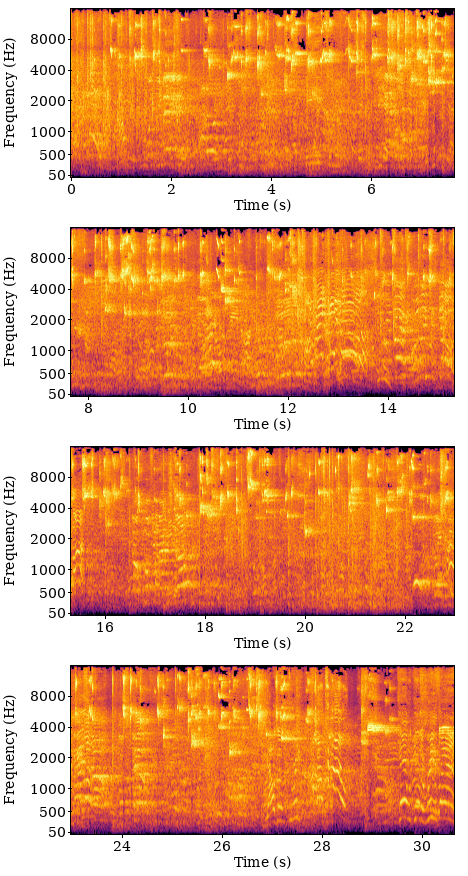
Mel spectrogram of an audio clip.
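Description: Basketball being dribbled on a hardwood gym floor during play, with shouting voices from players and spectators throughout, echoing in a large hall.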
